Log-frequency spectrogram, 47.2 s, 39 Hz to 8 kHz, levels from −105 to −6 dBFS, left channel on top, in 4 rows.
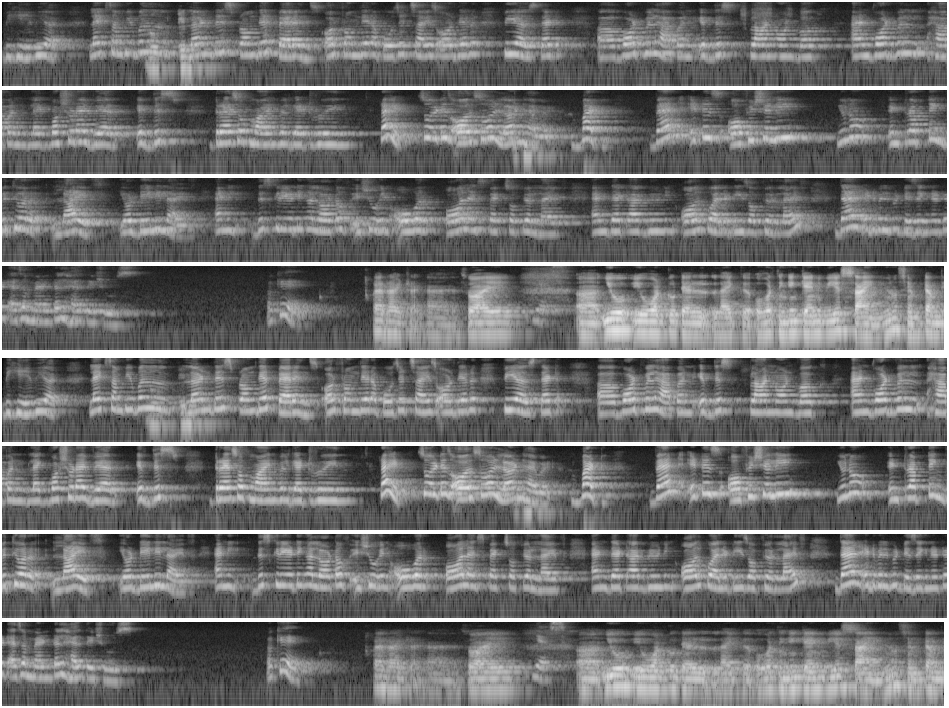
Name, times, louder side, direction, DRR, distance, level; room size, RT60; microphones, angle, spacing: voice 1, 0.0-10.2 10.6-16.2 16.5-19.3 19.9-21.7 22.2-22.6 22.9-25.9 26.3-37.1 38.7-39.2 42.1-42.5, right 4 dB, 55° right, 8 dB, 0.5 m, -32 dB
voice 2, 1.8-2.4 18.3-18.4 40.1-47.2, left 5 dB, 80° left, 10 dB, 0.5 m, -29 dB
5.5 x 4.0 x 4.6 m, 1.1 s
head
